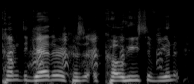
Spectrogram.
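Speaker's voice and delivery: a man at his wits' end addressing "guys"; exasperated customer. Retold or imitated. Man at his wits' end yelling to the whole restaurant, exasperated. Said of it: "He's just like".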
